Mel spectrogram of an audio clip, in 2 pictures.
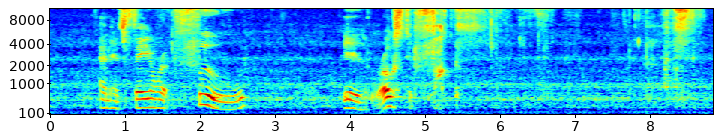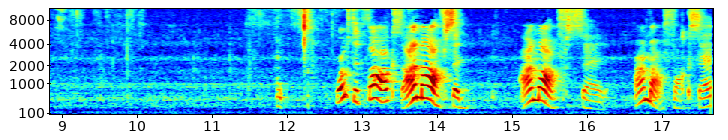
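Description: A young girl reads aloud with animation, close by.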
